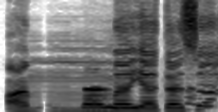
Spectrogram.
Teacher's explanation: Irama ras yang kedua datar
